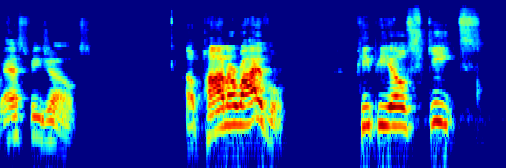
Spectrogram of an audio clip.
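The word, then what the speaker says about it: Scheetz: Jones upon arrival PPO Skeets I said I said sheets earlier but this guy's name is spelled listen this dude's name is spelled s-c-h-e-e-t-z skeets contacted Packard Kai or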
